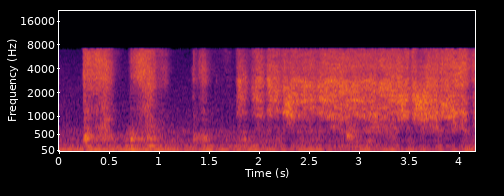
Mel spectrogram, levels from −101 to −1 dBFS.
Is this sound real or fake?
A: real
